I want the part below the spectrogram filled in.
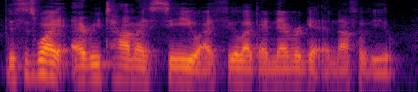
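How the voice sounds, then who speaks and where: A husky, low-toned young wisecracker played by a male narrator from a storybook reading. He talks in crude slang with sarcastic, excitable emphasis, and his voice stays dark and rough-edged. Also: very fast, close to an everyday voice. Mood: amused sarcasm.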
